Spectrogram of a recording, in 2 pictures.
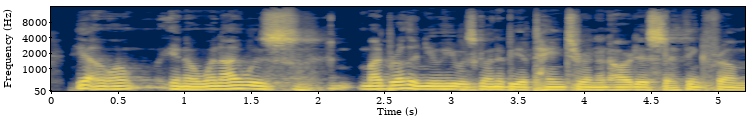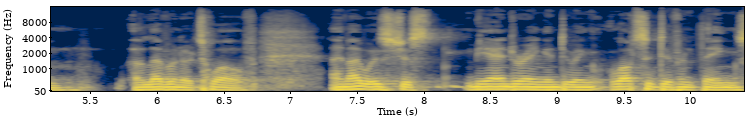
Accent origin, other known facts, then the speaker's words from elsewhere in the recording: Windsor, Ontario, Canada; growing up in Canada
